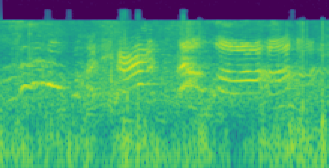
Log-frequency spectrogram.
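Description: High-pitched children's voices shouting and calling out, unintelligible, over a steady low background rumble.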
